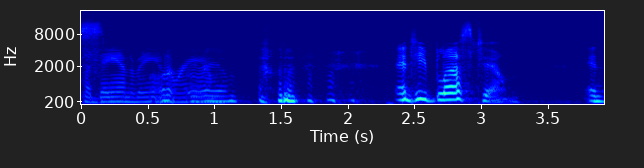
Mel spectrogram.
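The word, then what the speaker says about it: Paddan Aram: Pandam Aram. Say it like Rosanna, Dana. Yes. Padana, Aram.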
